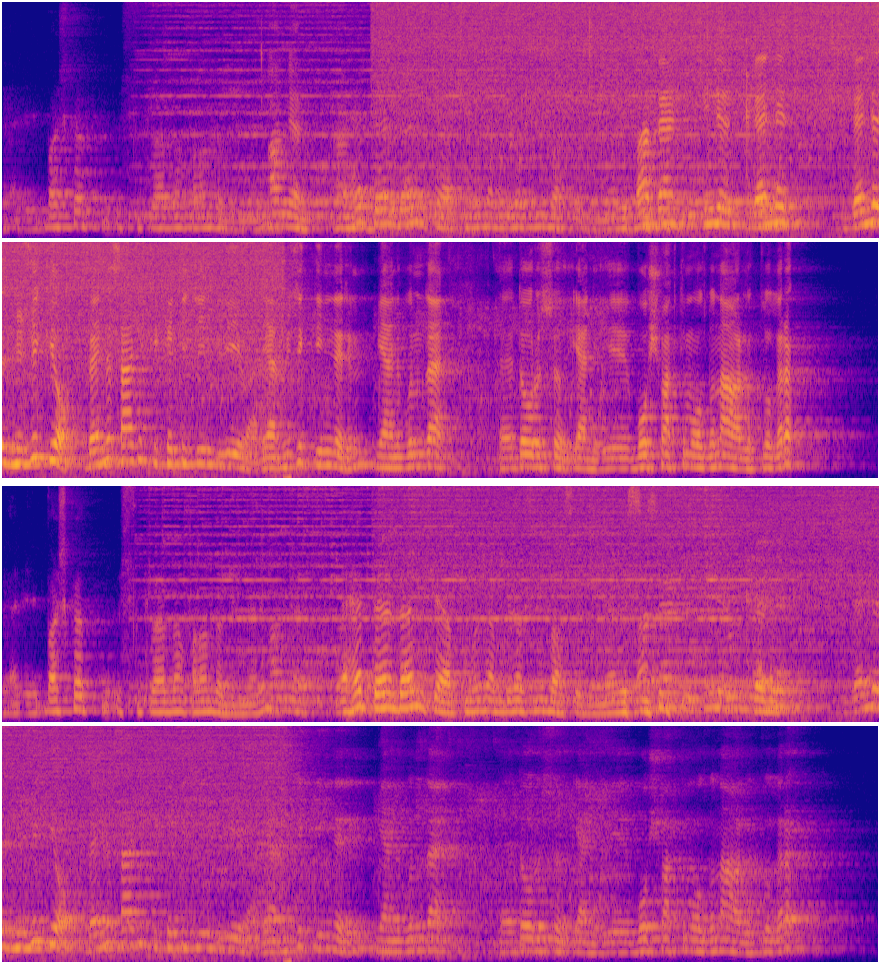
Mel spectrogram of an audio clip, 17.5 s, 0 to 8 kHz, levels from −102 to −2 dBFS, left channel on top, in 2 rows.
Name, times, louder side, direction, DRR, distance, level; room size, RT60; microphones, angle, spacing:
voice 1, 0.0-2.8 3.4-7.8, right 6 dB, 70° right, 0.3 m, -33 dB
sound 1, 1.3-9.6 10.1-10.3, right 2 dB, 85° right, 0.9 m, -41 dB
voice 2, 2.6-3.6 6.3-8.0 8.4-13.3 13.7-16.7, left 6 dB, 60° left, 0.3 m, -31 dB
sound 2, 3.3-3.4 3.8-6.3 6.7-9.2 9.6-12.1 12.5-14.8, left 1 dB, 20° left, 0.8 m, -49 dB
Frying (food), 3.7-11.6, left 6 dB, 80° left, 0.7 m, -38 dB
8.4 x 6.7 x 2.6 m
head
